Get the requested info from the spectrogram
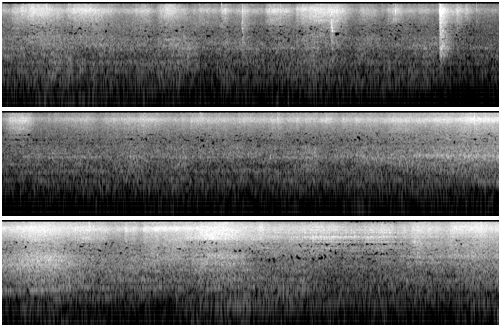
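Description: Road-paving machinery at work: an asphalt paver and road roller running under a steady hiss, with two sharp clanks about a third of the way in. A truck passes close in the last third, making it louder, with more rumble.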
